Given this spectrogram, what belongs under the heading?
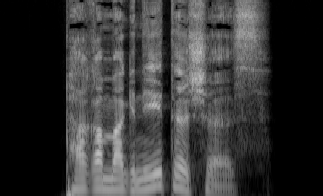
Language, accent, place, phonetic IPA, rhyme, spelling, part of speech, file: German, Germany, Berlin, [paʁamaˈɡneːtɪʃəs], -eːtɪʃəs, paramagnetisches, adjective, De-paramagnetisches.ogg
- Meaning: strong/mixed nominative/accusative neuter singular of paramagnetisch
